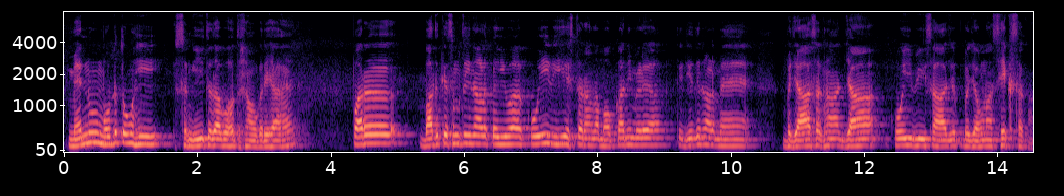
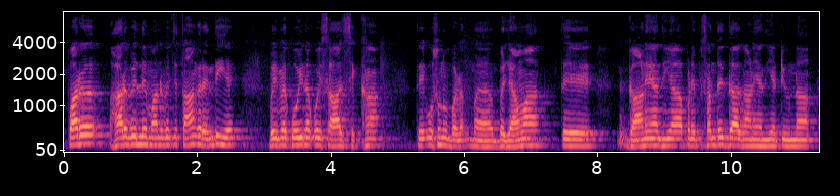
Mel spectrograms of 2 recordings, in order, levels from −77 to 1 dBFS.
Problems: none marked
